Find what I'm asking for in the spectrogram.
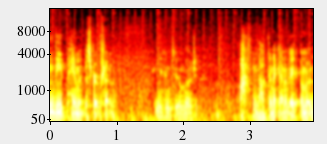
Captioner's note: blowing air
